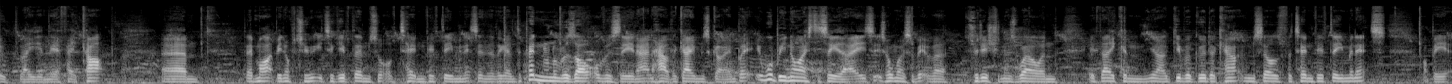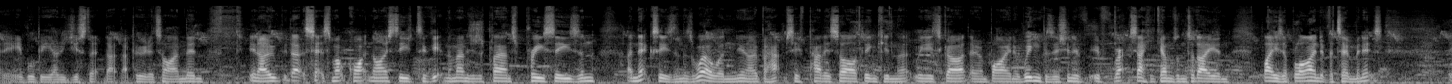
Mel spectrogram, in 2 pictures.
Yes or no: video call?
no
